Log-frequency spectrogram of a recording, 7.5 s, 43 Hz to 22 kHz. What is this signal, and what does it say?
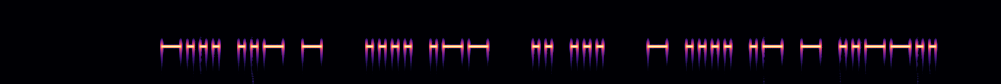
Morse code, heard as a keyed tone, about 25 wpm, 700 Hz. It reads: BUT HW IS THAT?
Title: Sentences from Top 100 Words and Abbreviations 25wpm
